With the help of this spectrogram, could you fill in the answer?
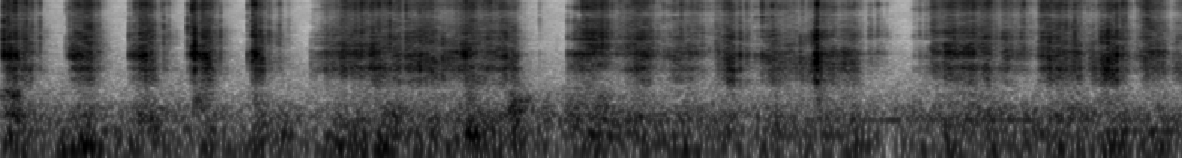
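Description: Clear coarse bath salt crystals on a white plastic cutting board are stirred and scraped with the tip and then the side of a wooden skewer. The result is bright, gritty scratching in quick, uneven bursts with brief pauses between strokes, with little low end.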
